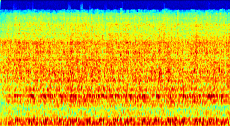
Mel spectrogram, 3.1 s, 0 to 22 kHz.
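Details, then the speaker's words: M1009 CUCV military Chevy K5 Blazer diesel, just started after sitting over two decades, cold following glow cycles: steady low diesel clatter at an even idle, no misses, knocks or hunting. Normal idle. "hell yeah old girl dude they don't make them like they used to no slow and reliable"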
